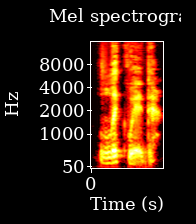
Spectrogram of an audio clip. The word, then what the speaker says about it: liquid: Next we have liquid. Liquid. Liquid, second syllable, and quid. I believe I hear that QU in the middle of that word.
